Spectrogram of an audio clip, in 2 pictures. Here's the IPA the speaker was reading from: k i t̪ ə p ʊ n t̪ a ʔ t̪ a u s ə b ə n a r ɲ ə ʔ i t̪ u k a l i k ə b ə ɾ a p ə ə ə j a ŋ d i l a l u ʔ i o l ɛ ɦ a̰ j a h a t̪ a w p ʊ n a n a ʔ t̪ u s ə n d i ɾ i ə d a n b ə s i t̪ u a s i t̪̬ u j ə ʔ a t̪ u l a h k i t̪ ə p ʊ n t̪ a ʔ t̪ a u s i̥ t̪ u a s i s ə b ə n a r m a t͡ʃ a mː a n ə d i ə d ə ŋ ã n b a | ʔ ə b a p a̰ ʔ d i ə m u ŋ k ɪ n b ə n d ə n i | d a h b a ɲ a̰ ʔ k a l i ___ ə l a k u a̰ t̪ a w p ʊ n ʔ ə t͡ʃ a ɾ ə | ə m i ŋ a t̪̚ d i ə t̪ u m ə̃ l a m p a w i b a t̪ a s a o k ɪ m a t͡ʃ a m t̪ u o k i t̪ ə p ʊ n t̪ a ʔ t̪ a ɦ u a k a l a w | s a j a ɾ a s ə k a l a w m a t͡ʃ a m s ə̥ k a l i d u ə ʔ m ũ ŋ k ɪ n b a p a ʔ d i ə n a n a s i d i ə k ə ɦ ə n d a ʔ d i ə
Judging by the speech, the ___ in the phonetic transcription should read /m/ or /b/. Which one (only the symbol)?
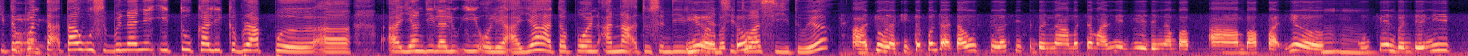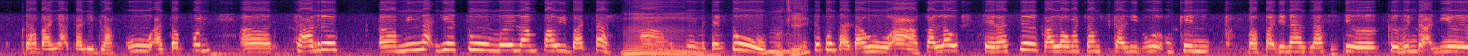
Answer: b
